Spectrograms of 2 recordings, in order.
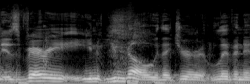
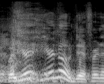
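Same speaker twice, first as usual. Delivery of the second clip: laughing; 4 semitones higher, 9 dB louder, faster than usual. Real, not acted. Host laughs at cohost joke.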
